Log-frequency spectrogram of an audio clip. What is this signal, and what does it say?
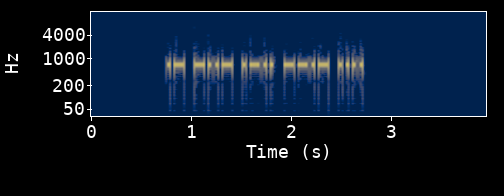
Morse code, heard as a keyed tone, about 36 wpm, 700 Hz. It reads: AXLQH
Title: Code Groups - 5 Letters - 35wpm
